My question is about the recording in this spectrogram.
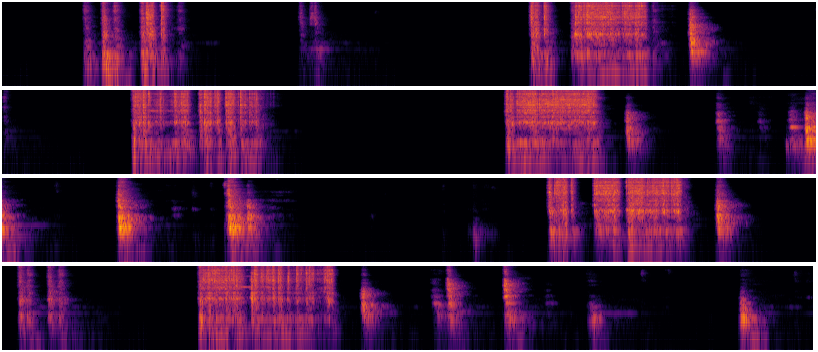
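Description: Welder's arc crackling in separate short bursts on steel: tack welds, about five lasting a second or so and several briefer ones, with pauses between.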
